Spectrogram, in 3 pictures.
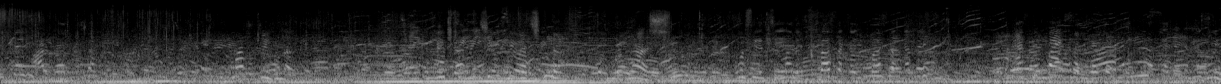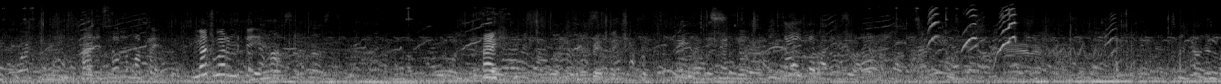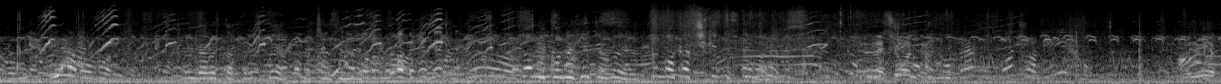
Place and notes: Guamote, Équateur - Animal market
A big market takes place every Thursday in this small Indian town. Next to the cemetery instead selling animals: cows, pigs of the Indies, geese, chickens ...
18 December 2014, ~12:00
